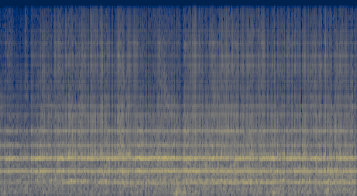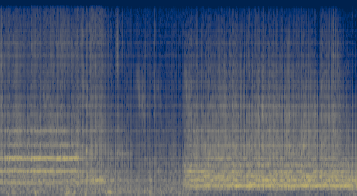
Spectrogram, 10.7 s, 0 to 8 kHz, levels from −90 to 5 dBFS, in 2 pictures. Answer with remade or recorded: remade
